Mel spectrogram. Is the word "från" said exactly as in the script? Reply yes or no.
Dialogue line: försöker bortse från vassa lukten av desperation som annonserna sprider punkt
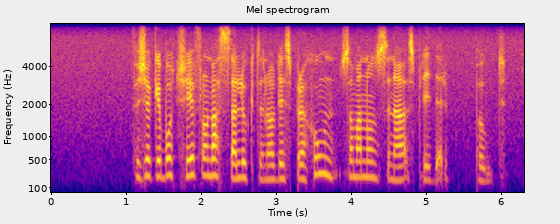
yes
